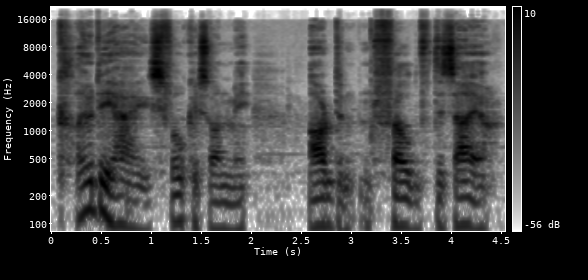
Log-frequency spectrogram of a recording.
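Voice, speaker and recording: A man's voice: low-pitched, unhurried. A man narrating a visual novel aloud as a let's player, reading expressively. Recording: faint background noise.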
